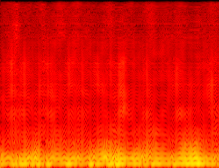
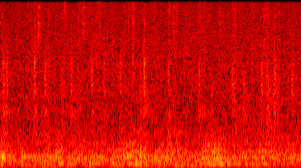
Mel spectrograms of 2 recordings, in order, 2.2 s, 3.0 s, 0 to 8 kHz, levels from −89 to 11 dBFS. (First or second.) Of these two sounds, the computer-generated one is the first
